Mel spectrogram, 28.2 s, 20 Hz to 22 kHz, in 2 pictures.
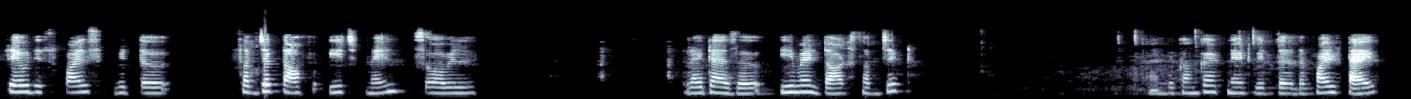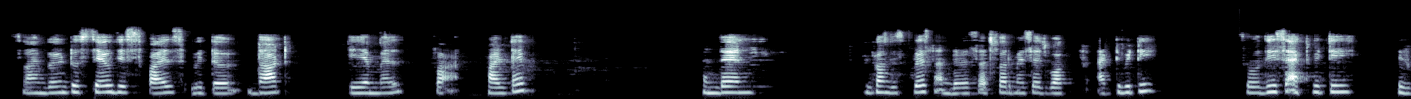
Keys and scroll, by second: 1.2 Return, 2.5 ., 6.8 s, 8.5 u, 9.8 Return, 11.1 space, 11.7 shift+=, 12.3 space, 14.9 shift+', 16.6 ., 17.3 e, 17.5 m, 17.8 l, 23.1 m, 23.3 e, 24.1 s, 25.3 Return.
